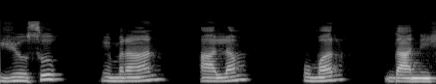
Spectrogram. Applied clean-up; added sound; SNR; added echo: neural mask model Resemble Enhance denoiser.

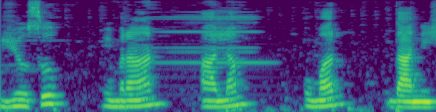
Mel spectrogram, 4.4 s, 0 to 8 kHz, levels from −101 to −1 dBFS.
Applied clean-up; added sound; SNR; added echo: classical method Wiener filter.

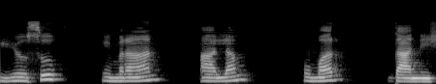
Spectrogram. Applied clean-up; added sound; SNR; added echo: neural mask model DeepFilterNet 3.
